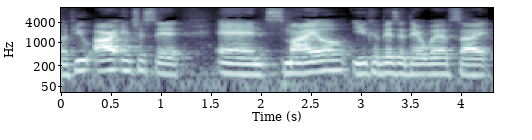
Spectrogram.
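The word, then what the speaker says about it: SMYAL: So the Smile, and that's spelled S-M-Y-A-L.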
